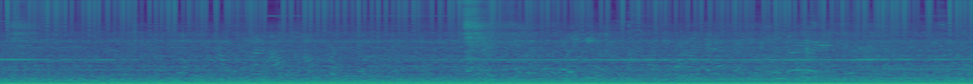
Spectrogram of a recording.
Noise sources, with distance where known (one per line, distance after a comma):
person or small group talking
